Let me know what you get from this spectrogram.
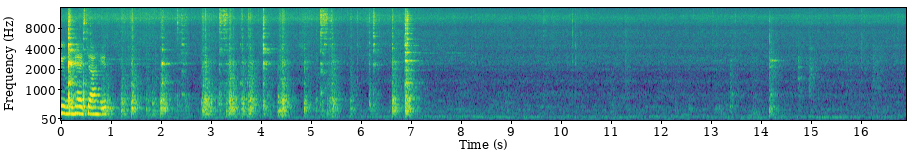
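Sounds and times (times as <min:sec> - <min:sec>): vegetables sizzling: 0:00.0 - 0:16.9
metal spatula scraping a pan: 0:00.1 - 0:07.4.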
